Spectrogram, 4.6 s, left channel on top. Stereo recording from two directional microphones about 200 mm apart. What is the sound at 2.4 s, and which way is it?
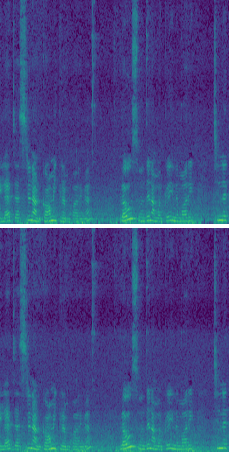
A woman's voice, 45° left (ahead or behind).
